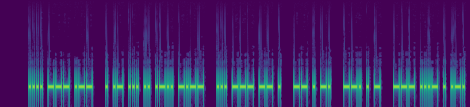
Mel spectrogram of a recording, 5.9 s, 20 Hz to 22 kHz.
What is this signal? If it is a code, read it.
Morse code, heard as a keyed tone, about 50 wpm, 700 Hz. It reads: HOW EASILY SOME MEN GET OVER
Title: Sentences from Top 900 Words 50wpm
